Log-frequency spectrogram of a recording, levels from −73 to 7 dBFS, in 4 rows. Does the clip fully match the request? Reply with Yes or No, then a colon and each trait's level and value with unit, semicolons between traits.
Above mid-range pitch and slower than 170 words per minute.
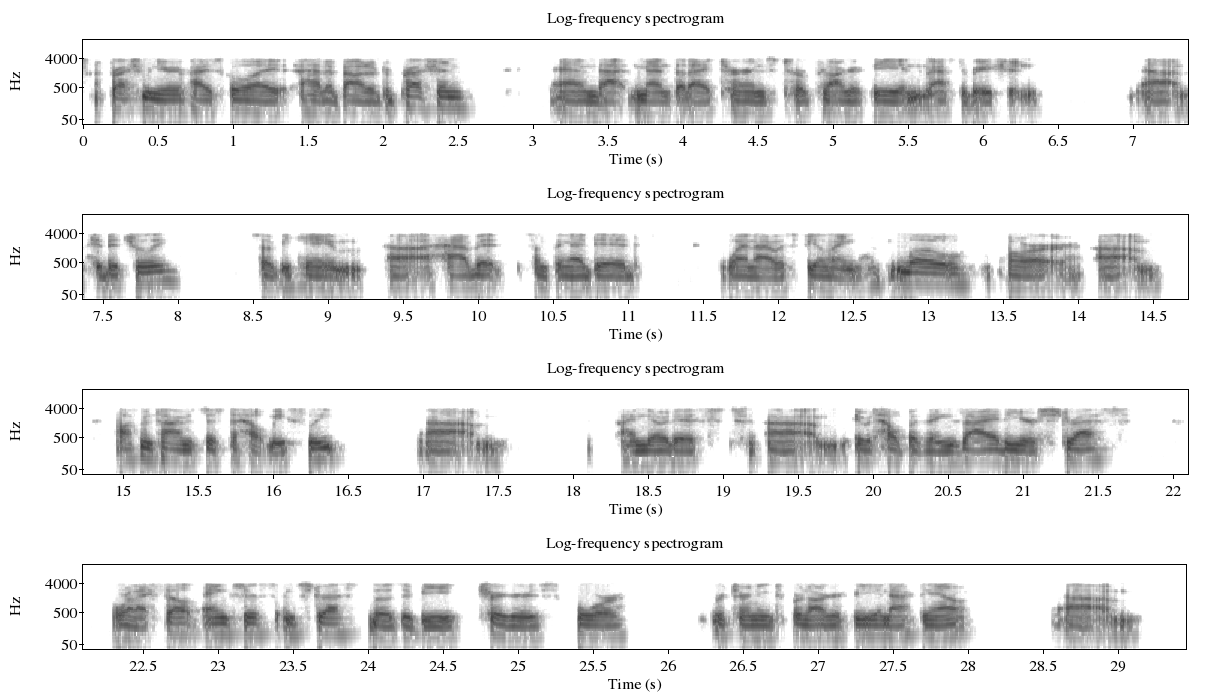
No: low, 105 Hz; average, 150 wpm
